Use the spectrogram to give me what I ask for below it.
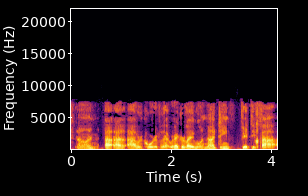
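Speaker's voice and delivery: soft, hushed, confiding whisper. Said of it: "he was whispering".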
